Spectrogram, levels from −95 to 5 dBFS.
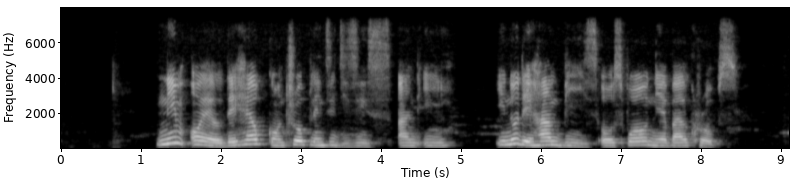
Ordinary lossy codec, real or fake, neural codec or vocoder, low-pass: none; real; none; 7.2 kHz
